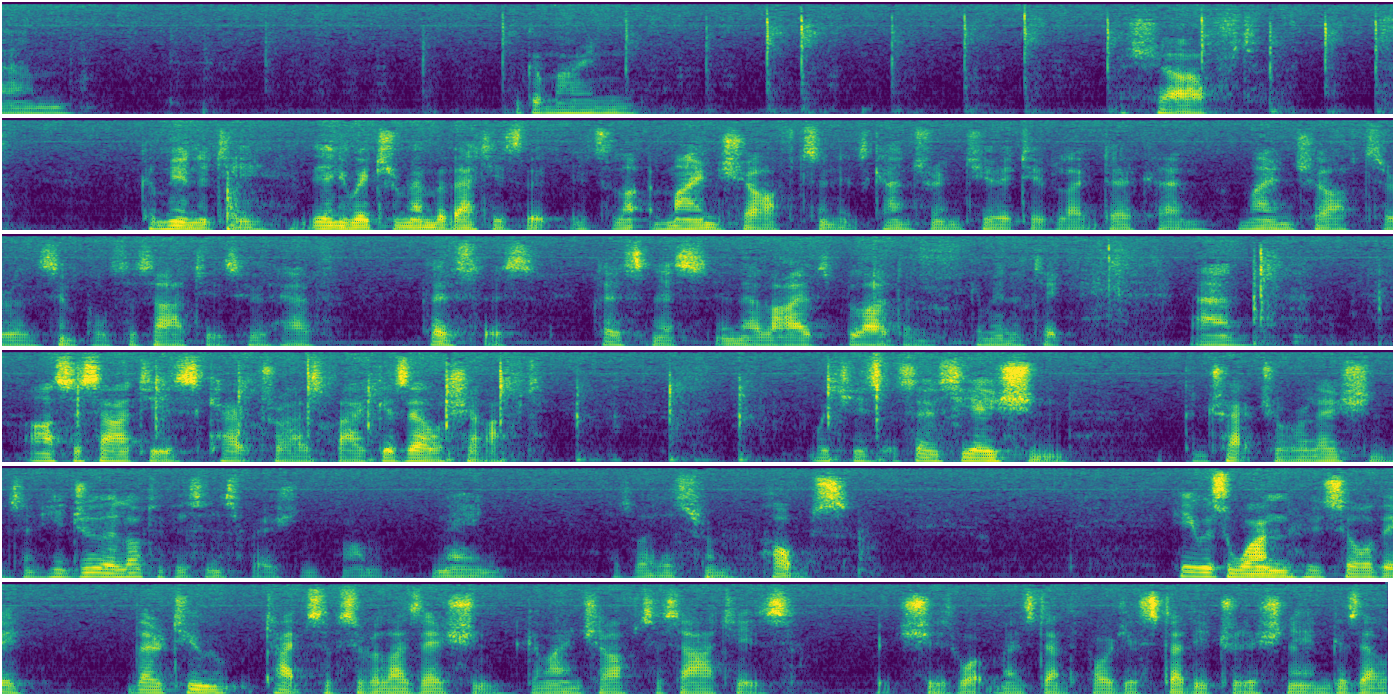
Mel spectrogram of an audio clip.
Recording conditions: large echoing room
